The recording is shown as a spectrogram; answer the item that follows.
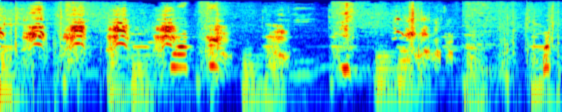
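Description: Cartoon seagull squawking in a quick series of short calls, about three a second, over background music.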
